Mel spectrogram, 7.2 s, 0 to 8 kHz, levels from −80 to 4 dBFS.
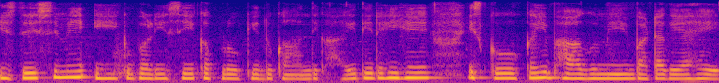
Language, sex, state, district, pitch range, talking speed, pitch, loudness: Hindi, female, Uttar Pradesh, Jalaun, 165-185 Hz, 165 wpm, 175 Hz, -15 LUFS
